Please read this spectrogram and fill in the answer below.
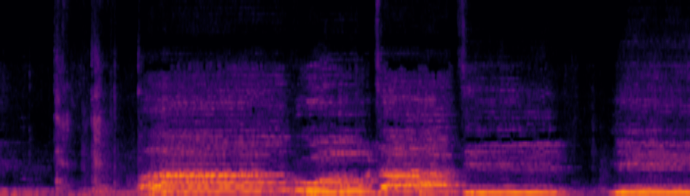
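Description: Men's choir singing a cappella in harmony. After a quieter opening, the full choir comes in about two seconds in with an upward sweep and holds sustained chords, breaks off briefly near the end, then comes straight back in.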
